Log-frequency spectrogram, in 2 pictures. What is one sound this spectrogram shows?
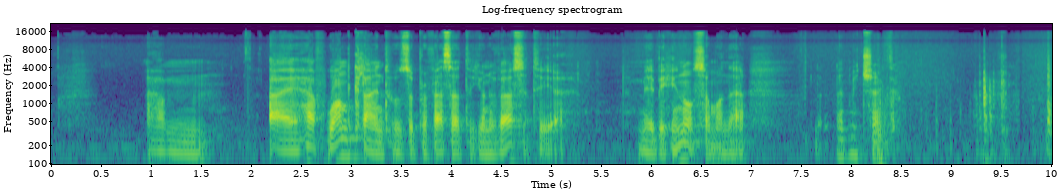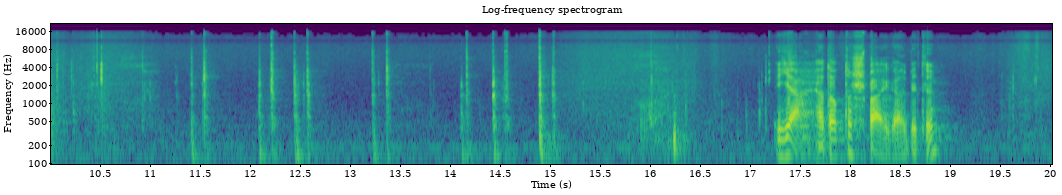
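A man speaks calmly and firmly.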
